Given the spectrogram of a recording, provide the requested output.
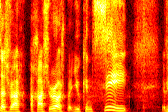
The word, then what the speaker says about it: Achashverosh: It's pronounced Achashverosh. It's pronounced Achashverosh, but you can see,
